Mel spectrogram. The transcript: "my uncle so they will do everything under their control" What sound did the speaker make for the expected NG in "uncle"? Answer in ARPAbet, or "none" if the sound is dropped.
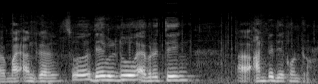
NG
